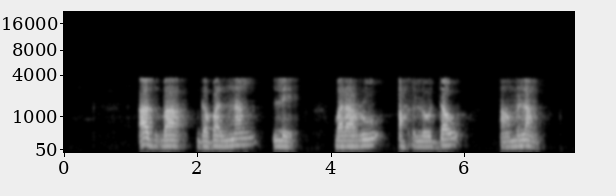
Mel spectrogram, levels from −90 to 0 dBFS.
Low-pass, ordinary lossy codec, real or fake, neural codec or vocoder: 3.6 kHz; AAC, 16 kbps; real; none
